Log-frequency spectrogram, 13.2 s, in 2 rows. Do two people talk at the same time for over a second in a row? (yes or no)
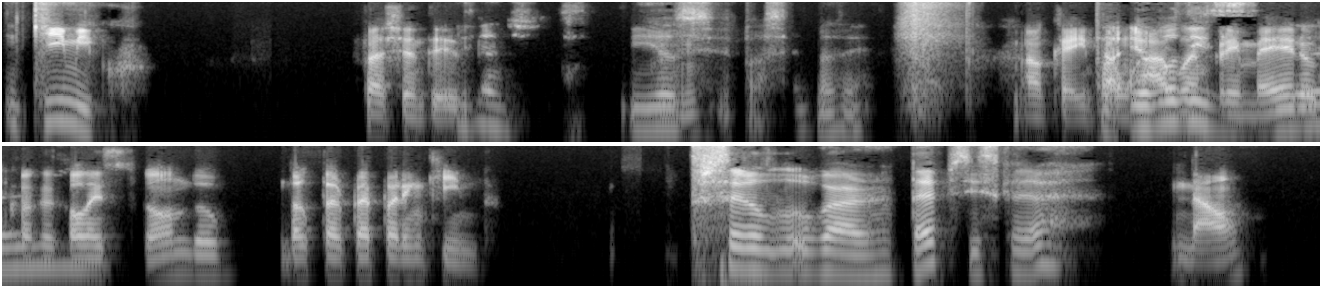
yes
